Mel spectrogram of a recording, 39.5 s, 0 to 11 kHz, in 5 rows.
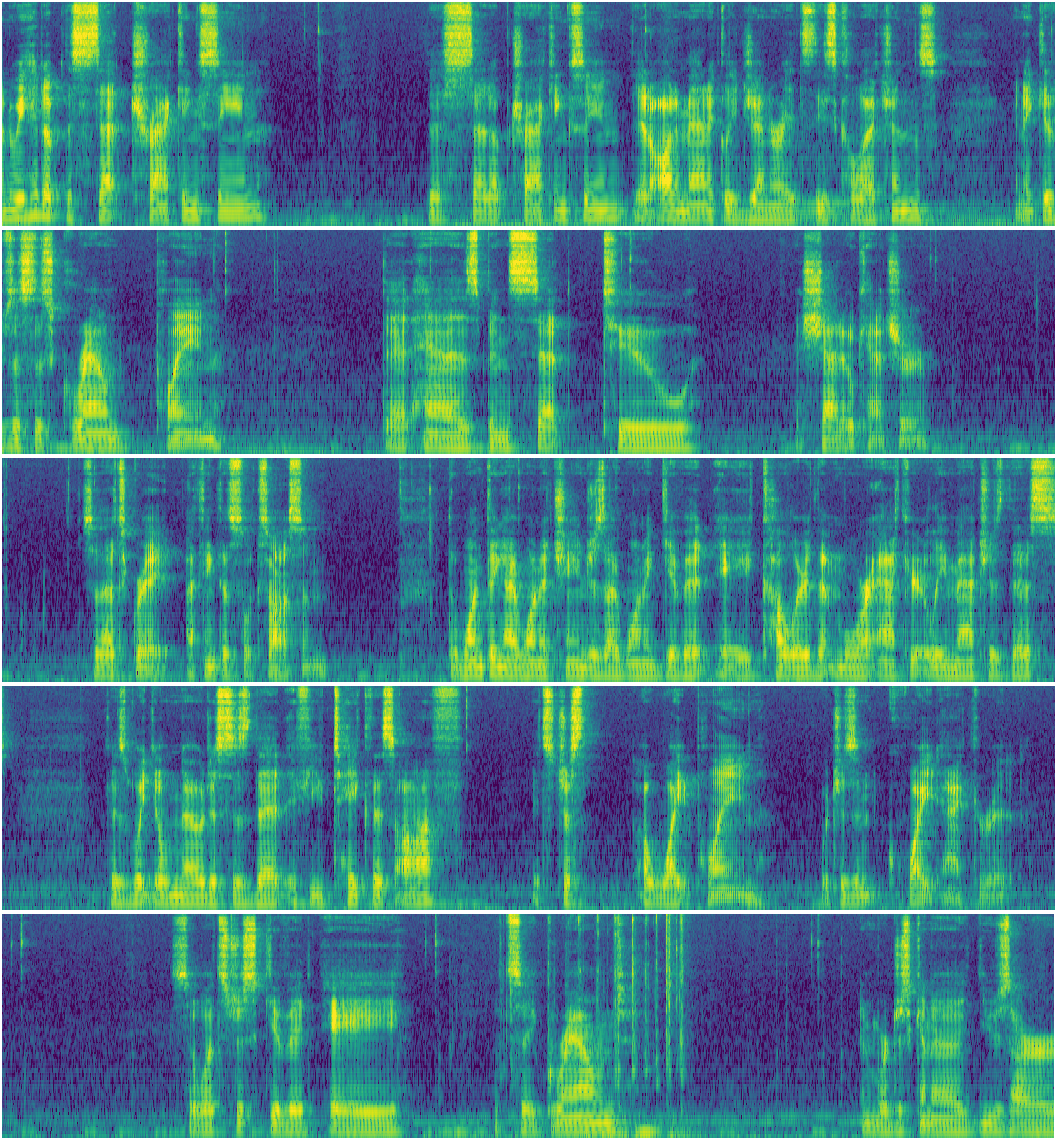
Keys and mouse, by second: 9.4 click, 11.0 click, 12.5 click, 15.5 middle click, 19.6 click, 31.6 click, 33.2 click, 34.8-36.8 drag.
